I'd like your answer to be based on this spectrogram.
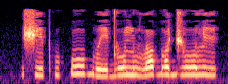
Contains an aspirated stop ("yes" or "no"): yes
